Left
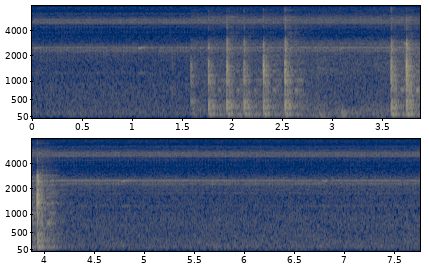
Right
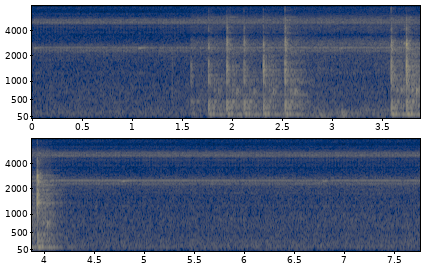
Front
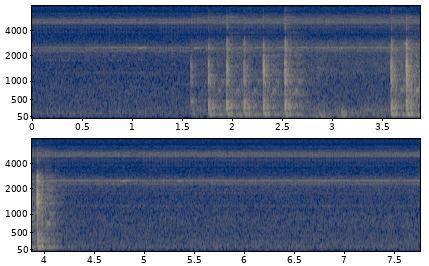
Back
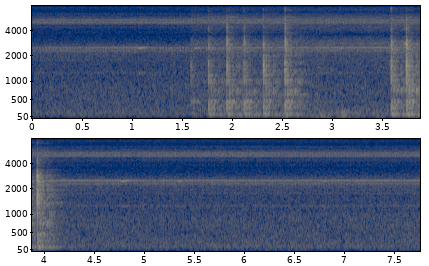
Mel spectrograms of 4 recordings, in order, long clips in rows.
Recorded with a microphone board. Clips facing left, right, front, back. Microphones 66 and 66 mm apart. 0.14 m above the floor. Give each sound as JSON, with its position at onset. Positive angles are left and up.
{"t": 1.6, "sound": "knocking", "azimuth_deg": 40, "distance_m": 1.2}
